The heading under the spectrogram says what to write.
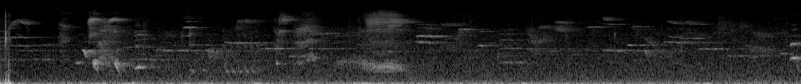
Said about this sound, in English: Well, from dawn till dusk soon, pedestrians walking along Otepoti Dunedin's Central George Street will be serenaded by recordings of native manu, or birds, who dwell in the city's town belt.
